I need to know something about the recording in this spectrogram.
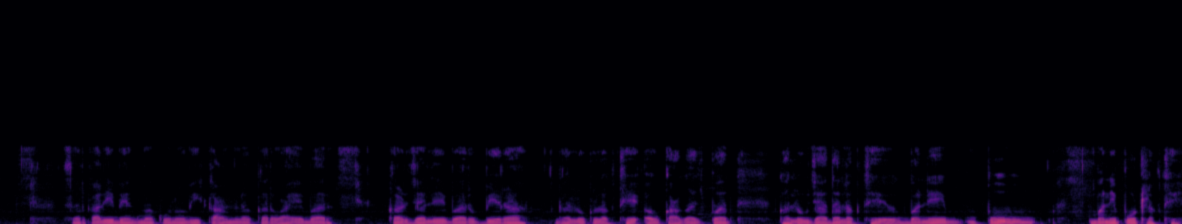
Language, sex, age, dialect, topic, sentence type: Chhattisgarhi, male, 18-24, Western/Budati/Khatahi, banking, statement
